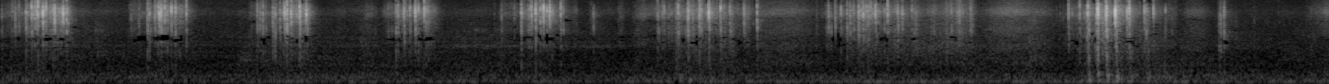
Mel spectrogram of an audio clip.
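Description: Fingertips tap and rub along the spines of a row of plastic-shrink-wrapped paperback manga. The result is a series of quick, typing-like bursts of crisp, high crinkling and scratching, separated by near-silence, with almost no low end.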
